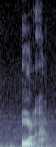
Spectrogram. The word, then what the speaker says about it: hola: Hello is a hola. Okay. The edge do not pronounce have any pronunciation. So just don't pronounce make any sound we pronounce edge.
